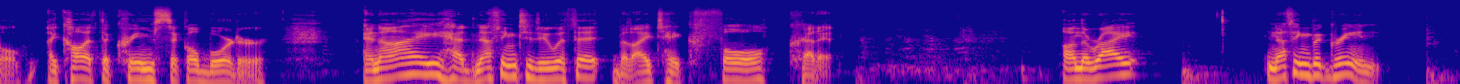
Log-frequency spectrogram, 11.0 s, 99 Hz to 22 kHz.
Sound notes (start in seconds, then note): 6.4 audience laughing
